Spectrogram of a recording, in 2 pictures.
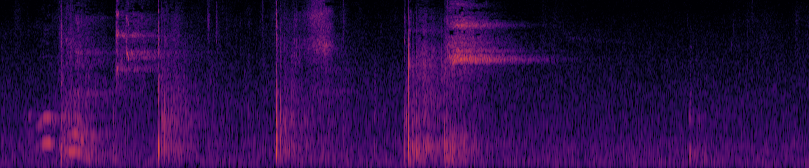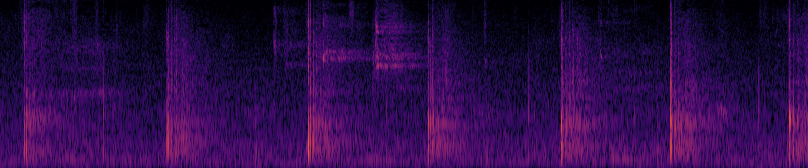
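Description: Tennis ball struck back and forth with rackets in a baseline rally on a hard court: sharp hits about every second and a half, with a short lull in the middle.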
